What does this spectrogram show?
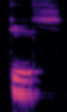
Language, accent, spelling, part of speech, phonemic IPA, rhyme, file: English, US, geese, noun, /ˈɡiːs/, -iːs, En-us-geese.ogg
- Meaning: plural of goose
